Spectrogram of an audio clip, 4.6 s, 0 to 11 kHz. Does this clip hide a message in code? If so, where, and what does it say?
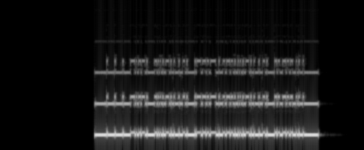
Yes: RTTY (75 baud, 170 Hz shift) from 1.2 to 4.0 s, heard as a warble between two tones, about 1220 Hz centre. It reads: RA7E TU JA7L CQ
